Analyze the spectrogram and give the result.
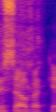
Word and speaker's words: Posobiec: Both sides were, dude, fucking Jack Posobiec's like, Posobiec. – We need to, is that how you say it? – Jack Posobiec, yeah.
